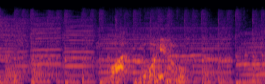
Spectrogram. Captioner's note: laughs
